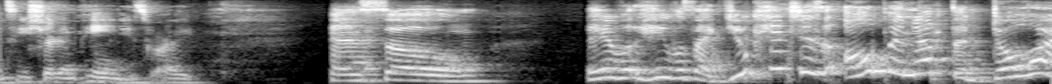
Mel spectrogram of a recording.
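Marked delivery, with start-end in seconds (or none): 3.7-5.2 high, pushy mock voice; lightly hammed-up nosy father; mimicking the father. Voicing the father telling her to open the door.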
